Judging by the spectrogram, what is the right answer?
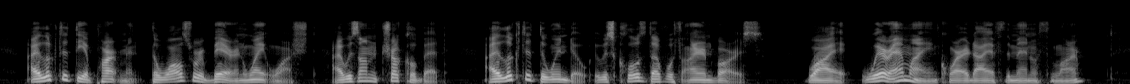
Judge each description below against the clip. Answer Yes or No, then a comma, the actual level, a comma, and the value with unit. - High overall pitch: No, low, 110 Hz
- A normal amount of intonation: No, wide, 7.4 semitones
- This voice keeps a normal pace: No, fast, 220 wpm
